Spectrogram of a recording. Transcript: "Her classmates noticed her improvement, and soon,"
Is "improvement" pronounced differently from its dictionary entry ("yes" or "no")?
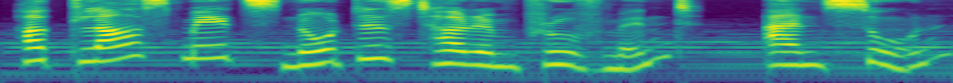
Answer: no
